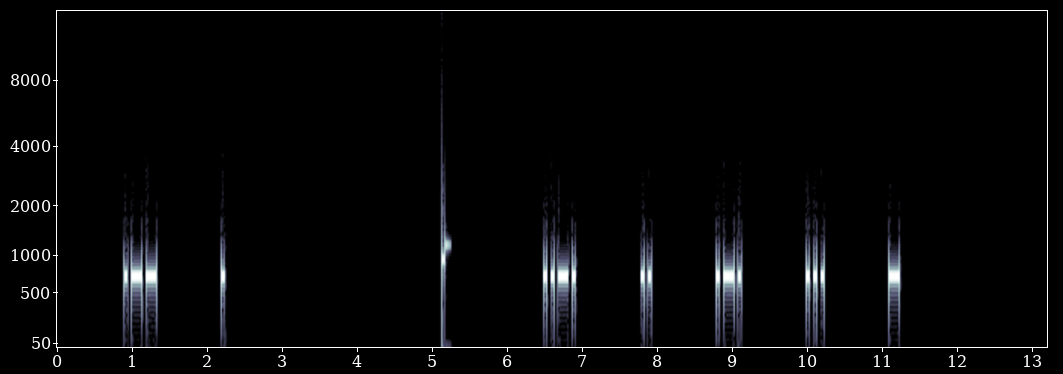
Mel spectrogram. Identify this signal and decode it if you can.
Morse code, heard as a keyed tone, about 25 wpm, spaced as for 9 wpm, 700 Hz. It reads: WE FIRST
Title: 6x Character Spacing - Top 100 Words - 25wpm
